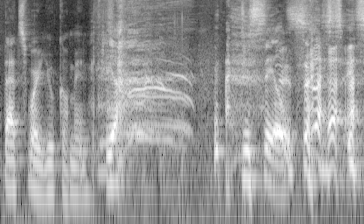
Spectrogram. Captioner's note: laughs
